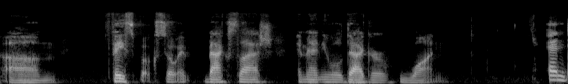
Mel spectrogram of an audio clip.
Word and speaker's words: Dagher: Facebook so back Emanuel dagger one and Dagger is spelled d a g h e R uh d a g h the H is silent yes great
